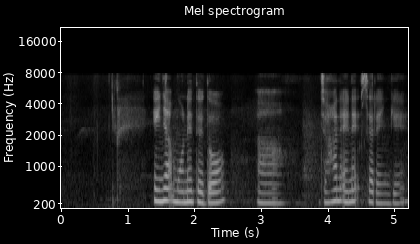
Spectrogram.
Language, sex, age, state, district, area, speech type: Santali, female, 18-30, West Bengal, Jhargram, rural, spontaneous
